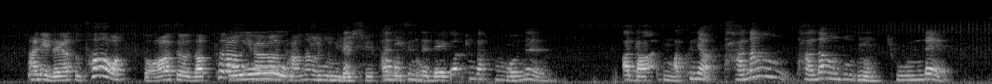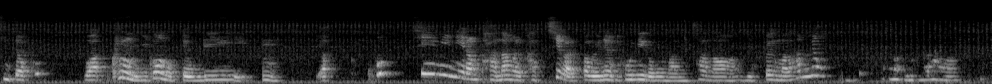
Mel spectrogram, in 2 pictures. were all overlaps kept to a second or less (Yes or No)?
No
